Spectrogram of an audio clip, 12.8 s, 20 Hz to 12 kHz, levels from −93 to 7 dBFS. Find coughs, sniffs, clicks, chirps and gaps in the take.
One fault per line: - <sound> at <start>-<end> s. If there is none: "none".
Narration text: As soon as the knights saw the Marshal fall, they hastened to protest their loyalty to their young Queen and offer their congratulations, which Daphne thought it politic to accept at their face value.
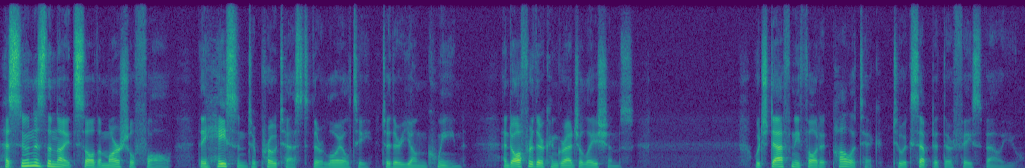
none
